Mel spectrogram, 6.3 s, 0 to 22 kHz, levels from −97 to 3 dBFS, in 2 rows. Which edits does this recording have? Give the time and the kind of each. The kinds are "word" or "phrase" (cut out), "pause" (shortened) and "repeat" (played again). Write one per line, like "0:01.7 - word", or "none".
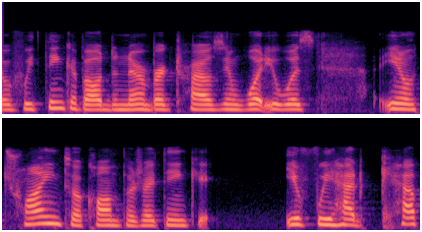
none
